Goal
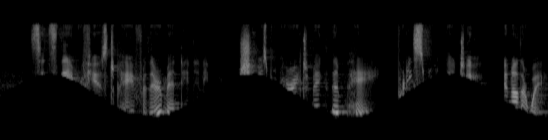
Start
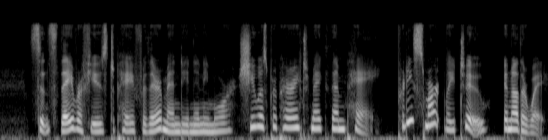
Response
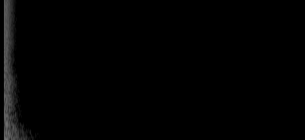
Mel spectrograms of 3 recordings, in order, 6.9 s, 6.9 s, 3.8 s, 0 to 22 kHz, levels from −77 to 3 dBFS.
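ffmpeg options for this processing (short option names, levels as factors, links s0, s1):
-filter_complex "[0:a]bandreject=f=363.4:t=h:w=4,bandreject=f=726.8:t=h:w=4,bandreject=f=1090.2:t=h:w=4,bandreject=f=1453.6:t=h:w=4,bandreject=f=1817:t=h:w=4,bandreject=f=2180.4:t=h:w=4,bandreject=f=2543.8:t=h:w=4,bandreject=f=2907.2:t=h:w=4,bandreject=f=3270.6:t=h:w=4,bandreject=f=3634:t=h:w=4,bandreject=f=3997.4:t=h:w=4,bandreject=f=4360.8:t=h:w=4,bandreject=f=4724.2:t=h:w=4,bandreject=f=5087.6:t=h:w=4,bandreject=f=5451:t=h:w=4,bandreject=f=5814.4:t=h:w=4,asplit=2[s0][s1];[1:a]atrim=start_sample=2205,adelay=73[s2];[s1][s2]afir=irnorm=-1:irlink=0,volume=0.0398[s3];[s0][s3]amix=inputs=2:normalize=0,afftfilt=real='re*gte(b*sr/1024,640*pow(3000/640,0.5+0.5*sin(2*PI*0.4*pts/sr)))':imag='im*gte(b*sr/1024,640*pow(3000/640,0.5+0.5*sin(2*PI*0.4*pts/sr)))':win_size=1024:overlap=0.75,volume=0.531"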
